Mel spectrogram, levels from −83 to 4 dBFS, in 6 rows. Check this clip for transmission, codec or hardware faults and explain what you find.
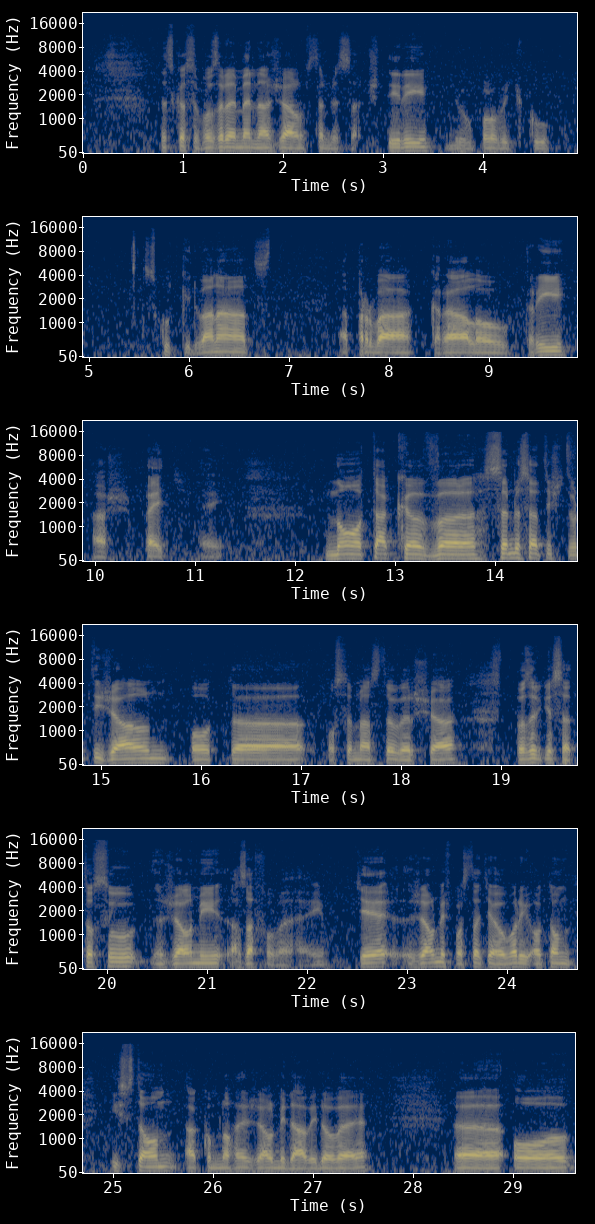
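Overdone noise removal, rather than a transmission, codec or hardware fault, runs through the whole speech clip. Noise reduction set too strong mutes bands near its noise estimate, leaving near-silent, twinkling gaps and taking quiet parts of the voice with them; unlike codec smearing, the artefacts cluster in quiet passages.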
